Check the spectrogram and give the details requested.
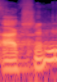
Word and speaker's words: Ochsner: Coming from Louisiana, you were at Ochsner Health. Ochsner, yep. Thank you for helping me pronounce that.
